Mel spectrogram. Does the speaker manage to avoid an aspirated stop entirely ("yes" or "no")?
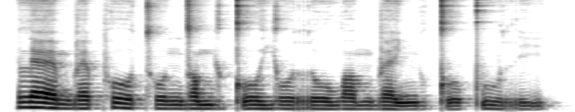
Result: no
